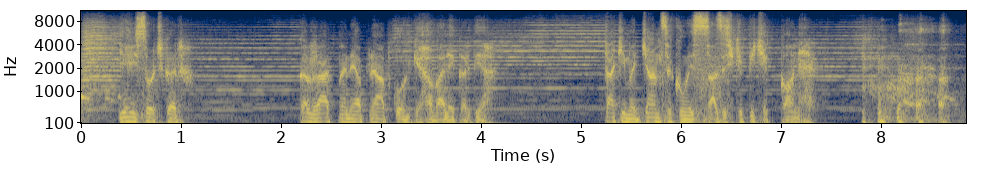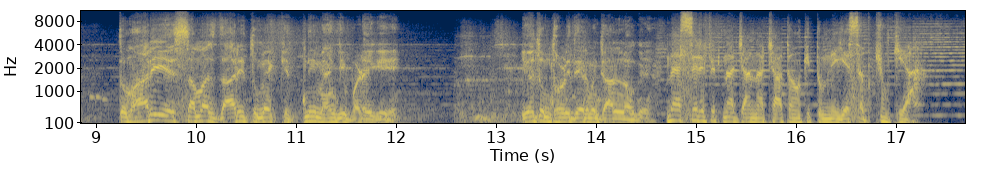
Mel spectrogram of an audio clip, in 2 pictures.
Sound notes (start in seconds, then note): 7.7 laughing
